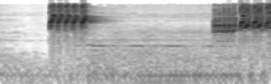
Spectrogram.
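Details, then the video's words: Flamboyan bird giving two short bursts of harsh, buzzy song with a faint steady tone and a low hum between them. "Suara Bagus Rawatan Bagus / Burung Flamboyan"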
